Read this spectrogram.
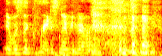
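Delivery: loud, high, drawn-out delight through laughter; laughing. Real, not acted. Storyteller recalling the night with his brother, laughing. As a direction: crack up while saying it.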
